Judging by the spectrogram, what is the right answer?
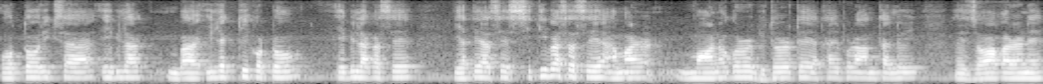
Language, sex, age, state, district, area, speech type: Assamese, male, 45-60, Assam, Kamrup Metropolitan, urban, spontaneous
